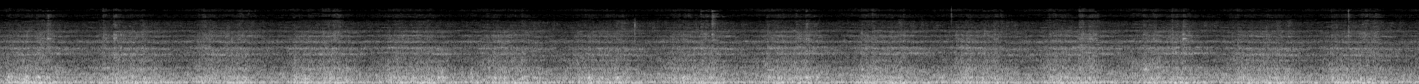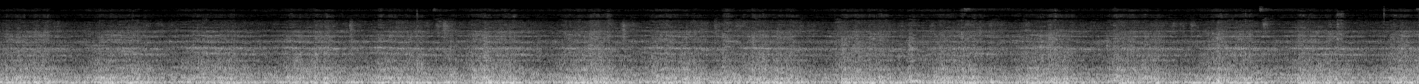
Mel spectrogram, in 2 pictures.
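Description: Long coal train's hopper wagons rolling past at steady speed: a continuous rumble of wheels on rail, with a thin steady squeal from the wheels over it.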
